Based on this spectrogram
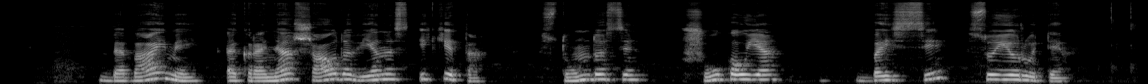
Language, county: Lithuanian, Vilnius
